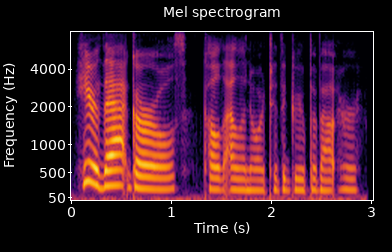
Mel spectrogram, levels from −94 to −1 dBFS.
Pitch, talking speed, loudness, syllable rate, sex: 210 Hz, 200 wpm, -19 LUFS, 5.3 syllables/s, female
